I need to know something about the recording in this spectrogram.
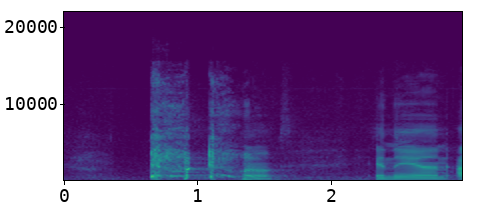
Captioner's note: coughs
